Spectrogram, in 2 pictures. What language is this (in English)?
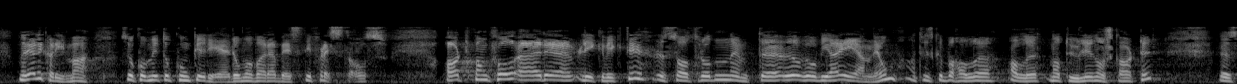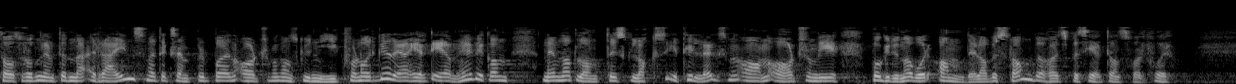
Norwegian Bokmål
